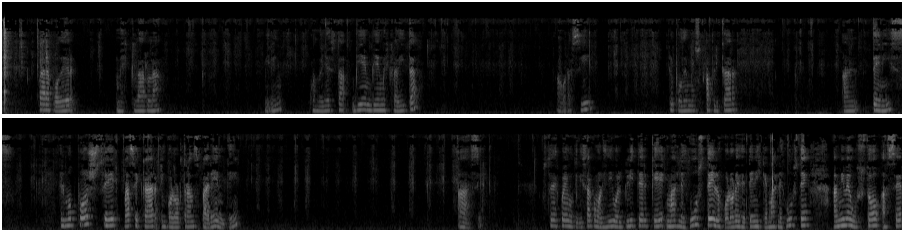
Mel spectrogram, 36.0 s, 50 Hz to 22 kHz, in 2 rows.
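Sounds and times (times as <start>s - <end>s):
paintbrush scratching in plastic tub: 1.6s - 27.9s.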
